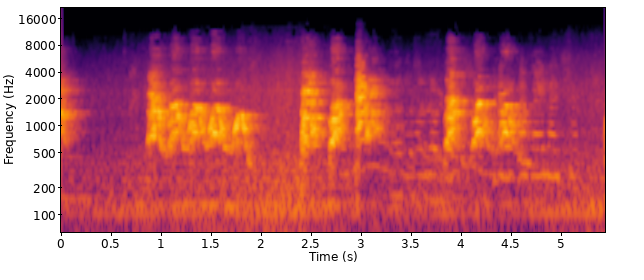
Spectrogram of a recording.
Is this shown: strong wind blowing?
no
